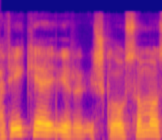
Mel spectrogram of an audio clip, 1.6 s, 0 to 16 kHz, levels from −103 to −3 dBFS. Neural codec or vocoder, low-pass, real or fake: none; 10.8 kHz; real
